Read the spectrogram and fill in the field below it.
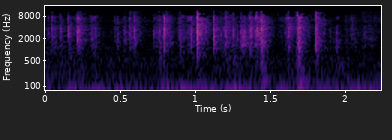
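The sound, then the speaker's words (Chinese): Rapid touch-typing on a Korean-layout computer keyboard, a steady stream of crisp, clicky keystrokes with uneven rhythm and a few louder taps, heard on its own without any talking. “我的键盘现在它是一个韩文键盘，所以我现在都要盲打。”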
